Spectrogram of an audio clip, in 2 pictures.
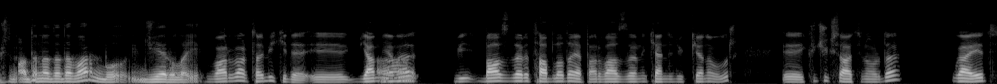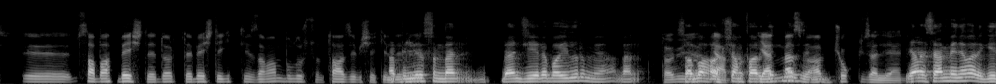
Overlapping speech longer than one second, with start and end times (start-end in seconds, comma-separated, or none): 16.7-18.3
